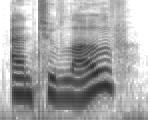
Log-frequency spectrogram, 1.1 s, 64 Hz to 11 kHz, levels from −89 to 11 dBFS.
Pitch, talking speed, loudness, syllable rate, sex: 200 Hz, 160 wpm, -14 LUFS, 3.5 syllables/s, female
